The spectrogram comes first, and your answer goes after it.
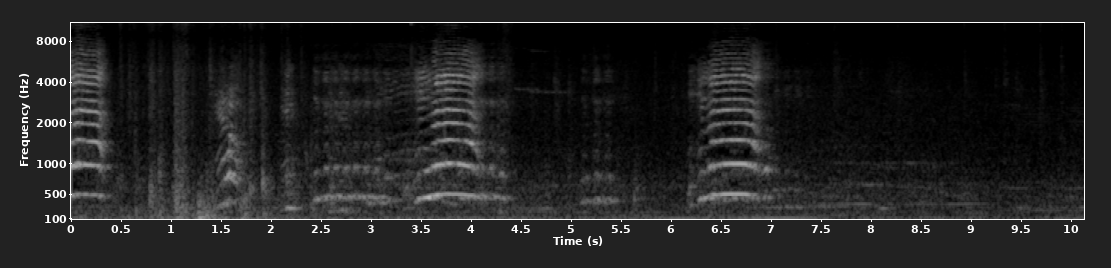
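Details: Farmed goat calling amid human speech, giving two loud, tremulous bleats in the middle of the stretch while a person talks before and around them.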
